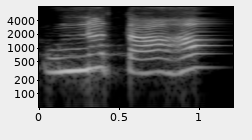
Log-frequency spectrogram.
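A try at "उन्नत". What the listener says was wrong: এখানে বিসর্গ নেই উন্নত উন্নত আর যদি বিসর্গ হয় তাহলে হতো উন্নত হ এখানে উন্নত হ নেই বিসর্গ নেই উন্নত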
